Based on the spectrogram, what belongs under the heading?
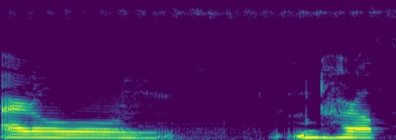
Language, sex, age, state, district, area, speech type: Assamese, female, 30-45, Assam, Golaghat, urban, spontaneous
